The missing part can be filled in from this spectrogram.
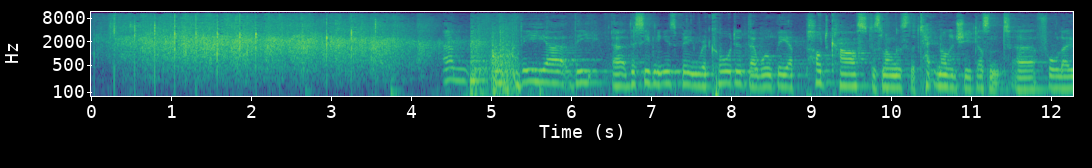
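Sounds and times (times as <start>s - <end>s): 
room full of people applauding for a panel: 0.0s - 4.7s
speech: 4.4s - 12.2s.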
